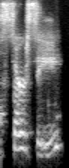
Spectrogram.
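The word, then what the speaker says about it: SCERSE: So the center where I work, which we fondly call CERSE, S-C-E-R-S-E, but that's how we pronounce our acronym, our mission is really to improve equity and broaden representation in STEM fields.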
